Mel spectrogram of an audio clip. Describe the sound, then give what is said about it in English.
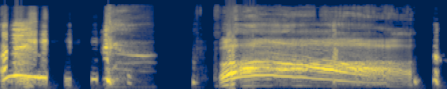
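Someone imitates the big high-pitched scream of wrestler Brock Lesnar: a couple of short strained yelps and grunts, then one long, loud, wavering squeal held for about two seconds before cutting off. “It's like, yeah, that big old monster of a man, that high-pitched squeal that comes out when he gets really excited.”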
